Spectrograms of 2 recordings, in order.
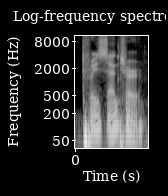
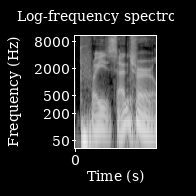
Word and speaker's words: present: 有的时候呢，我们说对某个戏剧啊非常的喜爱，也可以称这个人是一个票友。Was the film's award presenter 是这个电影的颁奖主持人，后面用的这个词叫 presenter。我们学过这个词 present present 两个发音，如果是 present 的话呢，它的词性呢是名词，表示呢礼物，但是呢如果发音发生了变化，如果念成 present 表示说能够展示出来，给予某人某一个东西，那么 presenter 后面加个 er 呢，表示说呢颁奖的这么一个嘉宾或主持人。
